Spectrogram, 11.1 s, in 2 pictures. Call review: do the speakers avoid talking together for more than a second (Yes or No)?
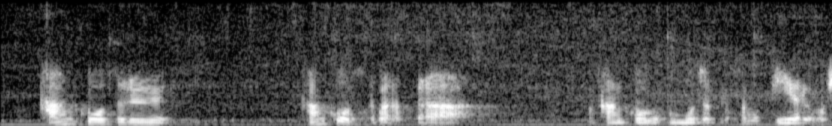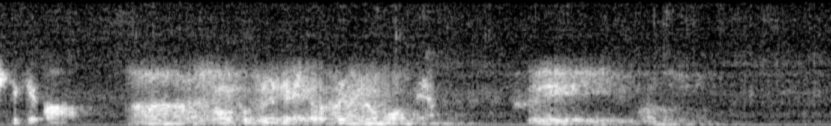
No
